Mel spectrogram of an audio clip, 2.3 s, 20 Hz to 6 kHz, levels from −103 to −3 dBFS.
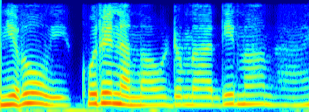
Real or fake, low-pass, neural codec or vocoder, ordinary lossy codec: fake; 5.4 kHz; codec, 16 kHz, 0.5 kbps, X-Codec, HuBERT features, trained on balanced general audio; none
